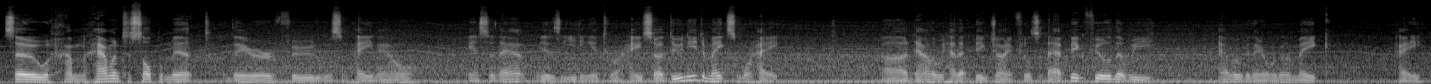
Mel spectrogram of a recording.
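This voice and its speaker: Congested guy, lowish voice, rambling let's play chatter, lots of uhs, faint game sounds behind. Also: moderate pace, noisy background. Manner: relaxed, rambling, with many fillers and restarts. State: congested, voice cracking. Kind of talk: casual gameplay commentary.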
